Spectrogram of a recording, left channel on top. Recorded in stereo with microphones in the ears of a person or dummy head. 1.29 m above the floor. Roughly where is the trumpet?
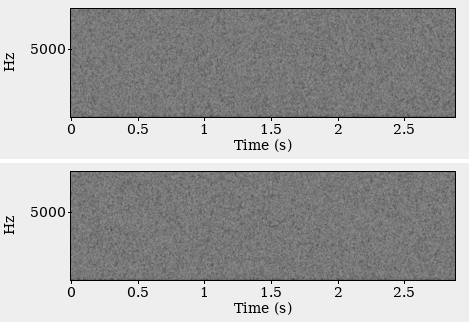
I don't hear a trumpet.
